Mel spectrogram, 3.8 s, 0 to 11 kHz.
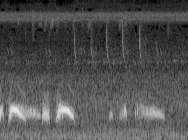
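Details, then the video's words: Spotted dove from Ninh Thuận, Vietnam, singing in the Thai three-kuk-hoi style. Two strong, low, hooting coos are followed by softer short notes and a long drawn-out coo. Faint high ticks sound in the background. "เสียงนกเขาใหญ่ 3กุกห้อย เรียกลงกุก2กุก,Cu gáy Ninh Thuận"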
